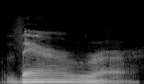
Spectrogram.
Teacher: 可是应该连读 thereare，然后 are 可以弱读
